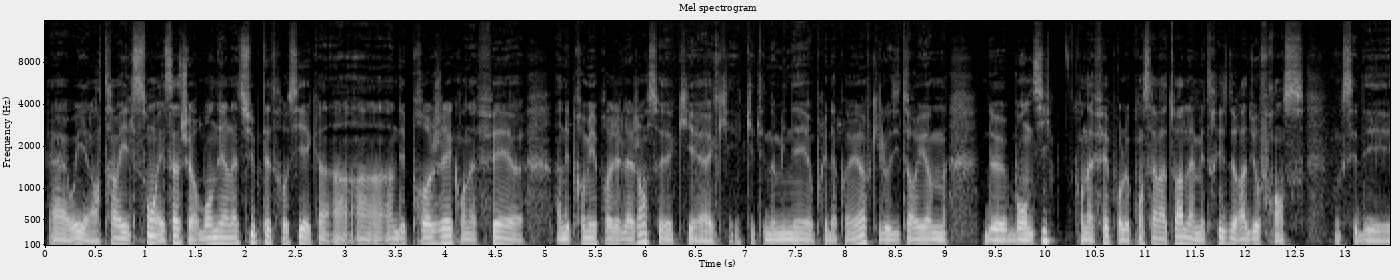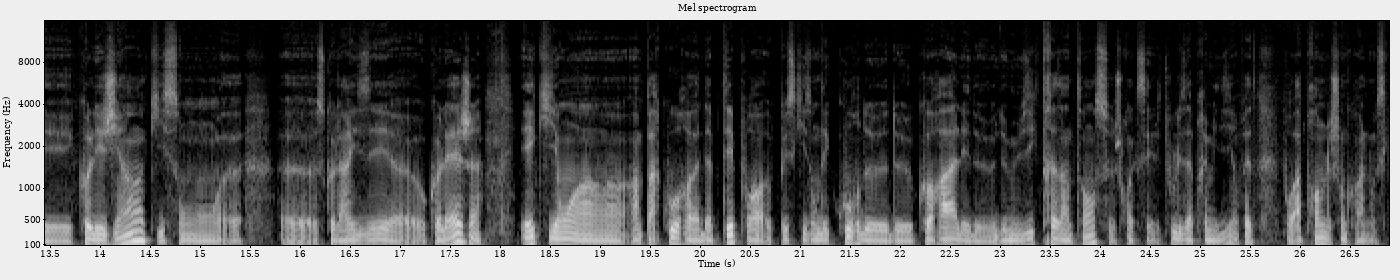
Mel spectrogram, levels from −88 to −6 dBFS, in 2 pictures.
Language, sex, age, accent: French, male, 30-49, French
